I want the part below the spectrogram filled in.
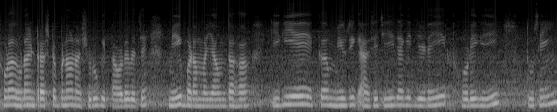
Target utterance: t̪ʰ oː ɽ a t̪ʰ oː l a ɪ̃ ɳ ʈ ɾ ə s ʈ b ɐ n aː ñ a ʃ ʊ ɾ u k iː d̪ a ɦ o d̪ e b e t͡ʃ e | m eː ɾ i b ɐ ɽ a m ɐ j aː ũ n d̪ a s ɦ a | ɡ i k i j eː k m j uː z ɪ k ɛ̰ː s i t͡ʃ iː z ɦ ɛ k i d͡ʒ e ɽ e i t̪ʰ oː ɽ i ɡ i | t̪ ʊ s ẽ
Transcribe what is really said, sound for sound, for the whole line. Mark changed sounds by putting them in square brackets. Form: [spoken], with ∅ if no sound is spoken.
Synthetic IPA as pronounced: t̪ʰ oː ɽ a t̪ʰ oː [ɽ] a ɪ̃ ɳ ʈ ɾ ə s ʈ b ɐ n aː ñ a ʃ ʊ ɾ u k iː [t̪] a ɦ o d̪ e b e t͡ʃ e | m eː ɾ i b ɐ ɽ a m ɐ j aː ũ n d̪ a [∅] ɦ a | [k] i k i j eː k m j uː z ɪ k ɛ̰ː s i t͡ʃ iː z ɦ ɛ k i d͡ʒ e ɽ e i t̪ʰ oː ɽ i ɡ i | t̪ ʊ s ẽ

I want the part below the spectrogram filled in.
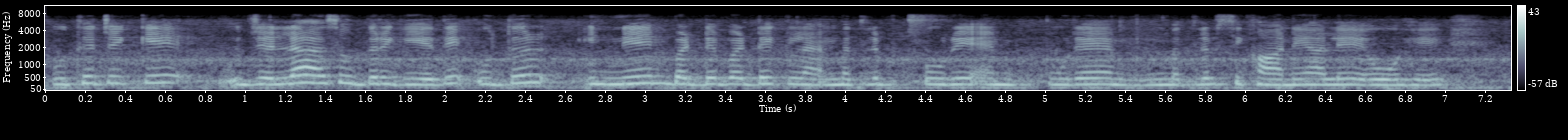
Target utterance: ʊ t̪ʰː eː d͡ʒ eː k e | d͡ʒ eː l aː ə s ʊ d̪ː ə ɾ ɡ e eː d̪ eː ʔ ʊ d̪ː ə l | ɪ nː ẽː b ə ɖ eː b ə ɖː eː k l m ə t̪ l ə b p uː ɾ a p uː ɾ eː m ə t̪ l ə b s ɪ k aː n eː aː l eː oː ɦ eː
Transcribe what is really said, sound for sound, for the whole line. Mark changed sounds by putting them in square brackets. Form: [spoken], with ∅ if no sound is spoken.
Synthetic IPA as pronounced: ʊ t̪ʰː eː d͡ʒ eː k e | d͡ʒ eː l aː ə s ʊ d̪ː ə ɾ ɡ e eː d̪ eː ʔ ʊ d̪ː ə [ɾ] | ɪ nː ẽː b ə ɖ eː b ə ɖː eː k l m ə t̪ l ə b p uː ɾ [e] p uː ɾ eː m ə t̪ l ə b s ɪ [kʰ] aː n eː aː l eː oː ɦ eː

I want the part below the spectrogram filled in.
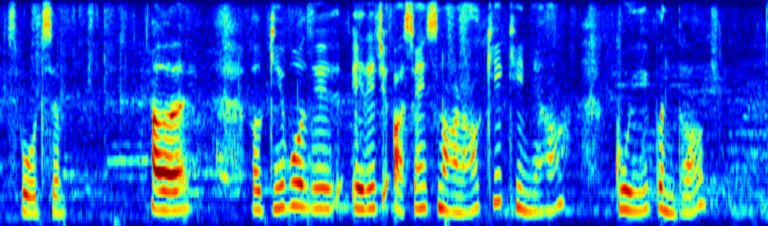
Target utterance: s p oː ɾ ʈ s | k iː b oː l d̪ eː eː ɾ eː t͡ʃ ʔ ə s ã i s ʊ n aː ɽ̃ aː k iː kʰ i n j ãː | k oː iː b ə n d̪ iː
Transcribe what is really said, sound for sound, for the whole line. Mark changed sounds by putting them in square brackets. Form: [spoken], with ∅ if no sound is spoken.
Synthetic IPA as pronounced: s p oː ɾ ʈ s | k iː b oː l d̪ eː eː ɾ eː t͡ʃ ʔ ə s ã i s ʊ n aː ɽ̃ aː k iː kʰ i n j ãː | k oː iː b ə n d̪ [aː]

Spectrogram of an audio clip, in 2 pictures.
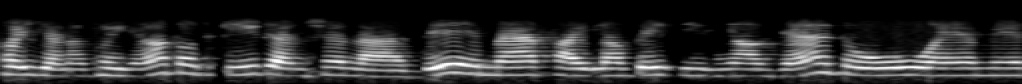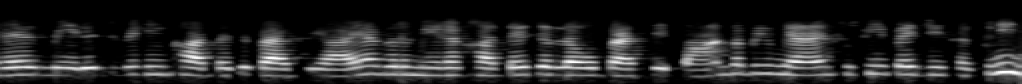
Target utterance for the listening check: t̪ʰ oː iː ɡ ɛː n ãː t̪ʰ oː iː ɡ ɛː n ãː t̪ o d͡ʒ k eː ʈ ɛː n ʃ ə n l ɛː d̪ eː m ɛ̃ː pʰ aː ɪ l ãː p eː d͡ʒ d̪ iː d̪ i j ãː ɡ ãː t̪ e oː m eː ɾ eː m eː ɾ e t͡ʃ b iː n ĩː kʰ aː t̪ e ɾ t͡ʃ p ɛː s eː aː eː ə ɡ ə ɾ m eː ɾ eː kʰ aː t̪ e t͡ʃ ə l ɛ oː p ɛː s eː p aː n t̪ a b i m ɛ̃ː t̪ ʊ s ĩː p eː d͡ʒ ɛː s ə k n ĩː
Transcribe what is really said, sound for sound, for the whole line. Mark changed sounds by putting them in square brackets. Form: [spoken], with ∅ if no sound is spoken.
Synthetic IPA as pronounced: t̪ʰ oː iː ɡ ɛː n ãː t̪ʰ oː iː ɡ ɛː n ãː t̪ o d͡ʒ k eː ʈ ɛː n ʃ ə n l ɛː d̪ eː m ɛ̃ː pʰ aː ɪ l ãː p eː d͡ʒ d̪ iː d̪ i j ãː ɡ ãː t̪ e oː m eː ɾ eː m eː ɾ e t͡ʃ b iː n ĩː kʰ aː t̪ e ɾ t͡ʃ p ɛː s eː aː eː ə ɡ ə ɾ m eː ɾ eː kʰ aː t̪ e t͡ʃ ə l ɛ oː p ɛː s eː p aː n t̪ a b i m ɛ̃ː t̪ ʊ s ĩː p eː d͡ʒ [iː] s ə k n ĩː

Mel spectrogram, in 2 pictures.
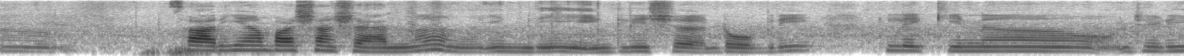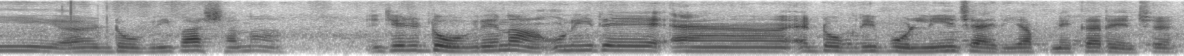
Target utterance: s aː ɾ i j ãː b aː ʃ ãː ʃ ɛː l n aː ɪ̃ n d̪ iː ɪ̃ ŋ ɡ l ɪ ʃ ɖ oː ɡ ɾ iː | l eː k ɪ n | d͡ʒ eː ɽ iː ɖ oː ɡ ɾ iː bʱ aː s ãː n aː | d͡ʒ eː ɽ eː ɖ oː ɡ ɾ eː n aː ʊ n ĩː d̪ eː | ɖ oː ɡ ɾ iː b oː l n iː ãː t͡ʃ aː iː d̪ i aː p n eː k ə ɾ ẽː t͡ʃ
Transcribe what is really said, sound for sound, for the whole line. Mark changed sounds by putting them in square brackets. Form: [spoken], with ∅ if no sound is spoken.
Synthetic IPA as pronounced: s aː ɾ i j ãː b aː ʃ ãː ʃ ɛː l n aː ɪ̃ n d̪ iː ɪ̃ ŋ ɡ l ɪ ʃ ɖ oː ɡ ɾ iː | l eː k ɪ n | d͡ʒ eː ɽ iː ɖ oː ɡ ɾ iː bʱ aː [ʃ] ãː n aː | d͡ʒ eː ɽ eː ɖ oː ɡ ɾ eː n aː ʊ n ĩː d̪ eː | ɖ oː ɡ ɾ iː b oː l n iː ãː t͡ʃ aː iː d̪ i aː p n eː k ə ɾ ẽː t͡ʃ

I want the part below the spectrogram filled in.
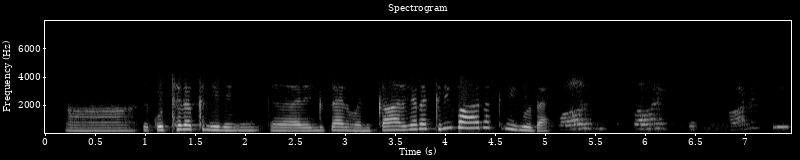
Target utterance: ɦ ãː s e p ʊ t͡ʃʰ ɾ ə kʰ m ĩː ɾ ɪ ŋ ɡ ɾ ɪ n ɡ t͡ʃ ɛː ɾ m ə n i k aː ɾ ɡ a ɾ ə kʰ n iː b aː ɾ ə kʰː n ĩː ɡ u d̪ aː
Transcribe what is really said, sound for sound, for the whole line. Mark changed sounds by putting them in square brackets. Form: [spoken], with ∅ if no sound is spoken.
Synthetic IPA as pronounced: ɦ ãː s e [k] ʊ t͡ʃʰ ɾ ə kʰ [n] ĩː ɾ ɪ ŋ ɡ ɾ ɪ [ŋ] ɡ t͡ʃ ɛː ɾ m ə n i k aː ɾ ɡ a ɾ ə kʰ n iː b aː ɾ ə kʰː n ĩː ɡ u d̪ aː

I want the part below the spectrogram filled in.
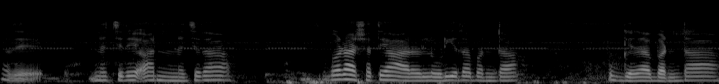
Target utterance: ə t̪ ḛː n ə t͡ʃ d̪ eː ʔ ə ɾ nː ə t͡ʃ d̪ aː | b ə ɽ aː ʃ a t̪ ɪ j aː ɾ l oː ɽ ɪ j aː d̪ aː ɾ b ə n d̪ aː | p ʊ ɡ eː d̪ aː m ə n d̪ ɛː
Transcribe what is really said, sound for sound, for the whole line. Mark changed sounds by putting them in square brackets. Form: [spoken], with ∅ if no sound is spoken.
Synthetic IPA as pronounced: ə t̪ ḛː n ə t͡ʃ d̪ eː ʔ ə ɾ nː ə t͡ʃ d̪ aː | b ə ɽ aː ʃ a t̪ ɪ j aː ɾ l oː ɽ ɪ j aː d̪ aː [∅] b ə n d̪ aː | p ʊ ɡ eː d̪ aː [b] ə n d̪ [aː]

